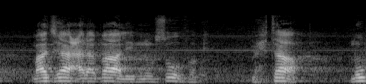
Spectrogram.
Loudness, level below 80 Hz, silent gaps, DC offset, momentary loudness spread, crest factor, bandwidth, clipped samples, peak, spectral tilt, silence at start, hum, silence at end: -21 LUFS; -56 dBFS; none; under 0.1%; 21 LU; 20 dB; 11 kHz; under 0.1%; -2 dBFS; -5 dB/octave; 0 s; none; 0 s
